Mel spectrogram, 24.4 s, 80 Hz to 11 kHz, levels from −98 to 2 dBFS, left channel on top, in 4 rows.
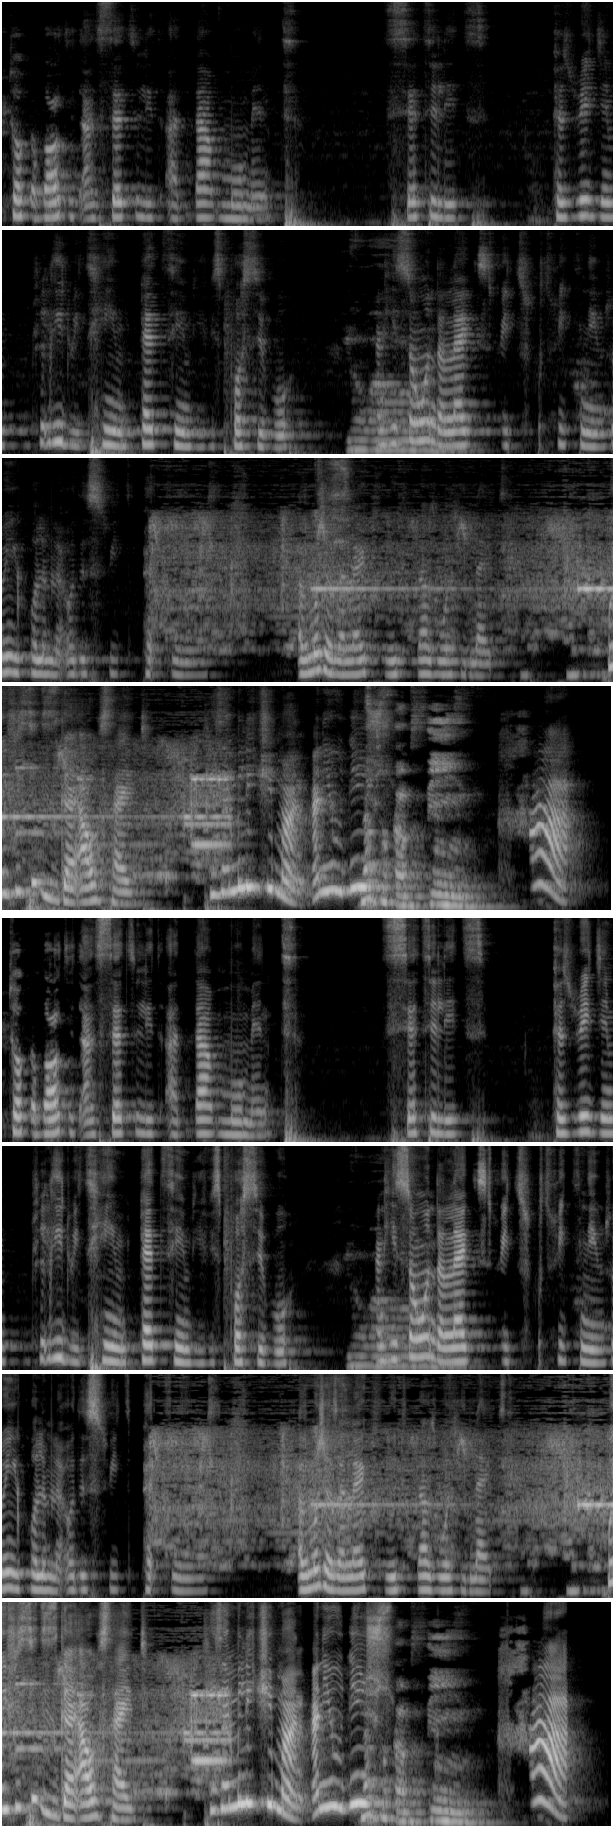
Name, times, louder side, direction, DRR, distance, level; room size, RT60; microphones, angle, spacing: voice 1, 0.1-3.0 3.9-4.8 5.5-6.2 6.5-9.0 9.9-11.4 11.7-13.4 13.6-14.3 15.2-17.1 18.3-19.7 20.4-22.1 23.3-24.0, right 5 dB, 75° right, 0.8 m, -33 dB
voice 2, 9.6-10.4 11.8-12.0 15.5-15.7 21.9-23.1, left 1 dB, 20° left, 2.5 m, -39 dB
sound 1, 13.7-20.6, right 4 dB, 20° right, 0.5 m, -37 dB
29.5 x 13.5 x 2.9 m
head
